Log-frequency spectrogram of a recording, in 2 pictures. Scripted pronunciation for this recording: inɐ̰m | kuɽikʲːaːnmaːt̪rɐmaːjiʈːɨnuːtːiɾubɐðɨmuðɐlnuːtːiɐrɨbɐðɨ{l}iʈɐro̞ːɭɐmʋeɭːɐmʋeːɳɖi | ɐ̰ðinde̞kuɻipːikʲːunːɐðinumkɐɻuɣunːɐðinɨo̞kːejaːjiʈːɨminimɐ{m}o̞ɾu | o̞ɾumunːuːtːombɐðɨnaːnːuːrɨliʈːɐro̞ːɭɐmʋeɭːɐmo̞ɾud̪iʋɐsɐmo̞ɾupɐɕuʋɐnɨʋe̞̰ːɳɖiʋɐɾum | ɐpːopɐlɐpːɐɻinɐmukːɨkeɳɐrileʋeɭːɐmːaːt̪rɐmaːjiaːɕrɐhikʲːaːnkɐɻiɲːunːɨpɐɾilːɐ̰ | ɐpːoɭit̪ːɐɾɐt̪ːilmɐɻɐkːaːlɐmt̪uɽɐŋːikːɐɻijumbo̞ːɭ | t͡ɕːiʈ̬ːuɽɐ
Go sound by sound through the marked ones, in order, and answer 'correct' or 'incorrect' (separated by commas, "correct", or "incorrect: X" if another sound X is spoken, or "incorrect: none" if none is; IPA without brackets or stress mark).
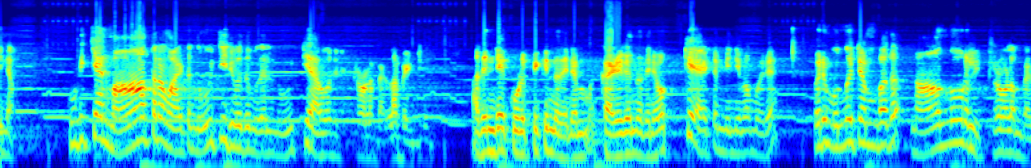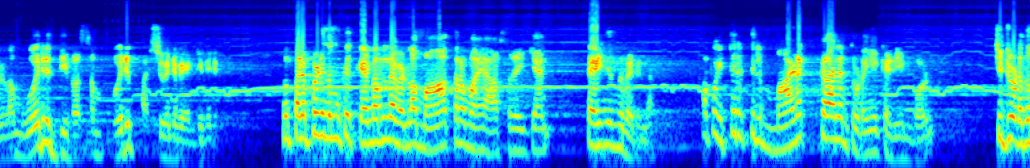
correct, correct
